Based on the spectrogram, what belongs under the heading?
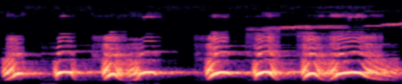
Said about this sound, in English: Any outdoors person in Minnesota, Wisconsin, or across the region can recognize the distinctive call of one of our native birds, the barred owl.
